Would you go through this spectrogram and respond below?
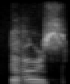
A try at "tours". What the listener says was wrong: Pay attention, pronunciation. This is tour. Tour. It's not tower.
